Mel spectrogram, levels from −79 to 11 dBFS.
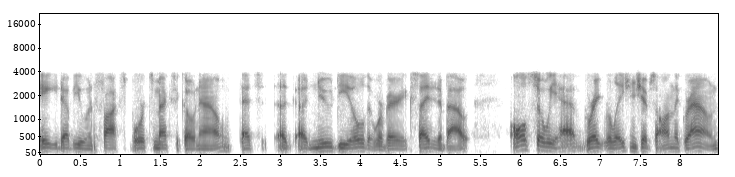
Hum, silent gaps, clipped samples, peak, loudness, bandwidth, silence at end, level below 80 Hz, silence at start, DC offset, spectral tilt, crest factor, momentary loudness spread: none; none; under 0.1%; -6 dBFS; -25 LUFS; 4.3 kHz; 0 s; -64 dBFS; 0 s; under 0.1%; -8.5 dB/octave; 20 dB; 5 LU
